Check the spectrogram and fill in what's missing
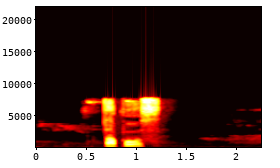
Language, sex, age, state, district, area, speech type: Santali, male, 18-30, West Bengal, Bankura, rural, spontaneous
